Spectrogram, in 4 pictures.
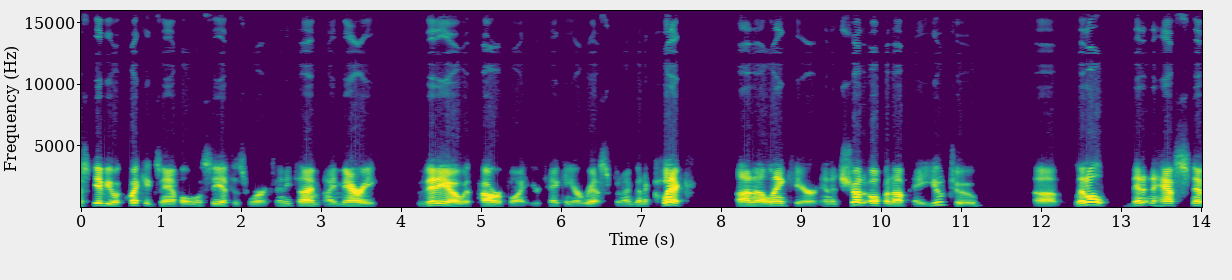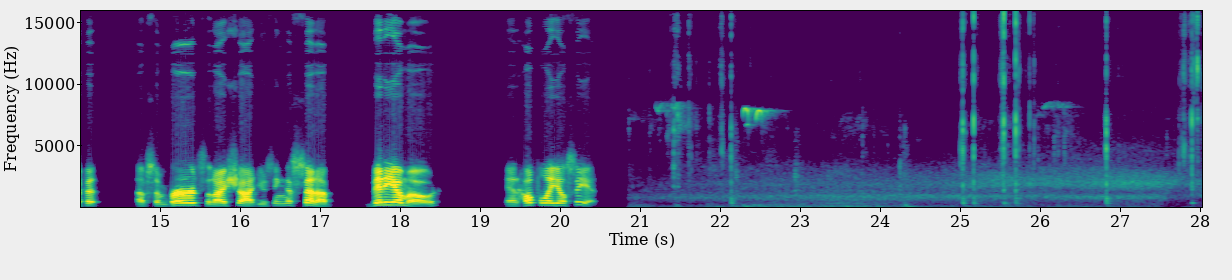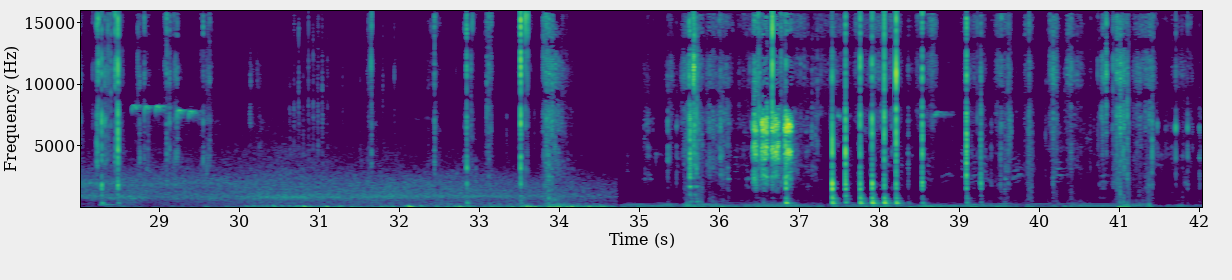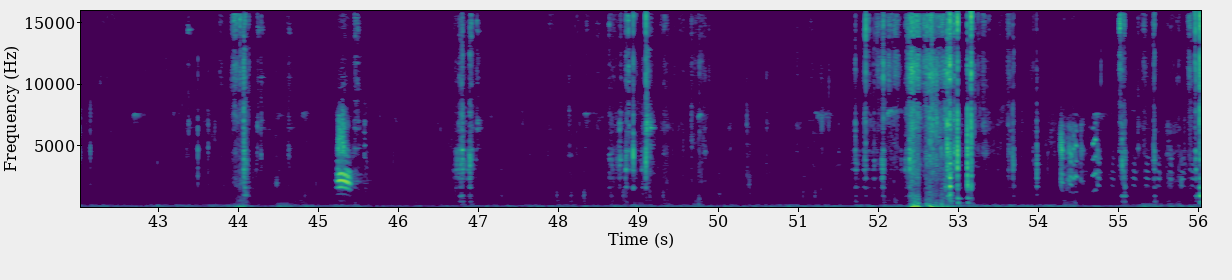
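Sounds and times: birds pecking taps: 21.4 - 23.0, 24.3 - 29.7, 32.3 - 34.0, 36.4 - 40.0, 52.4 - 56.0.

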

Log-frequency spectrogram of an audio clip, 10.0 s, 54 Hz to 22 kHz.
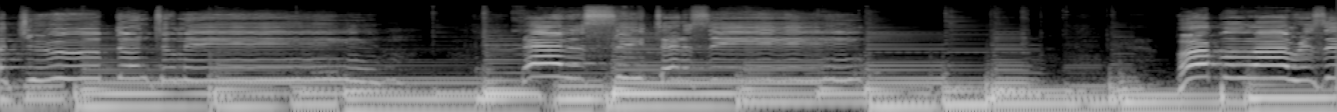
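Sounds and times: acoustic guitar strumming: 0.0 - 10.0
low bass notes: 0.0 - 10.0.

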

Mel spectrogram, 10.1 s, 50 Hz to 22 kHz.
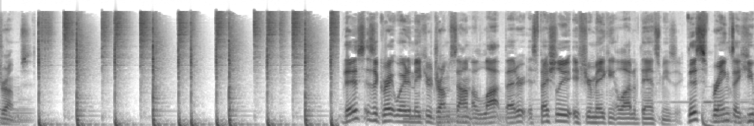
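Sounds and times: kick drum: 0.5 - 4.5
snare and hi-hat hits: 0.5 - 4.6.

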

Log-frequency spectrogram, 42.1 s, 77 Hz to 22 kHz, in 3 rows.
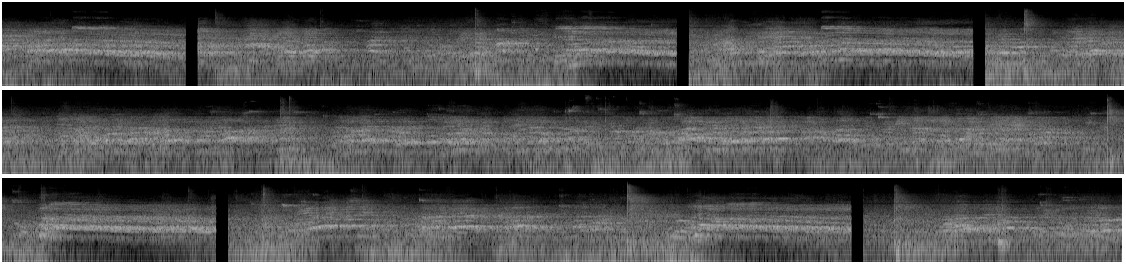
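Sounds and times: players shouting: 0.0 - 30.8, 31.5 - 38.7, 39.6 - 42.0.

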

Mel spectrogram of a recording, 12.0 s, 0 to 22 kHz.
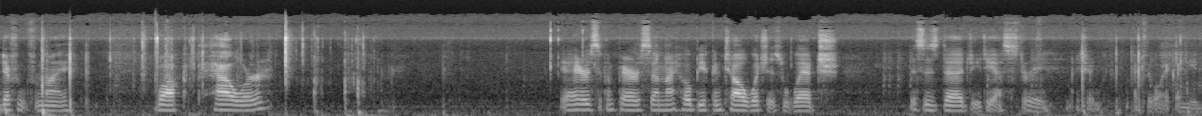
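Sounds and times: plastic puzzle pieces clicking: 1.4 - 3.8.

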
